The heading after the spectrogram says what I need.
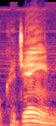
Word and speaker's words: Kajaine: KAJAINE? Oh, KAJAINE, yes, Your Honor.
